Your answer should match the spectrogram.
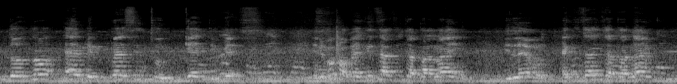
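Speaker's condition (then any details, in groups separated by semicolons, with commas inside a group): No condition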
